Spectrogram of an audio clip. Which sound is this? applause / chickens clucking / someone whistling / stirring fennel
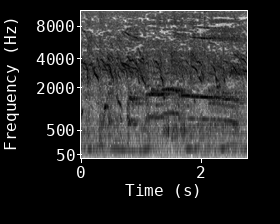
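chickens clucking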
